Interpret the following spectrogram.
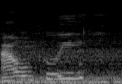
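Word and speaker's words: Awapuhi: that works but um the Paul Mitchell that owl pulley I know that's how you say it that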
